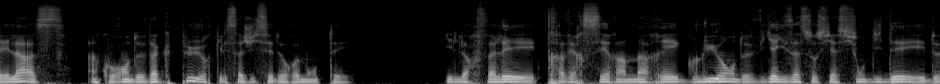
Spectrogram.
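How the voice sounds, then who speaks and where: A man reading a classic novel aloud in a measured, literary way. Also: on the low side, mellow, dry recording, studio quality. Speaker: narrator. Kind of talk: audiobook narration.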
